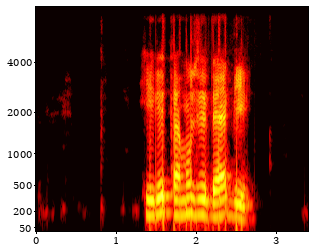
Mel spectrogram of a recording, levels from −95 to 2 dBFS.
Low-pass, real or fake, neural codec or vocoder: 7.2 kHz; fake; vocoder, 22.05 kHz, 80 mel bands, WaveNeXt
